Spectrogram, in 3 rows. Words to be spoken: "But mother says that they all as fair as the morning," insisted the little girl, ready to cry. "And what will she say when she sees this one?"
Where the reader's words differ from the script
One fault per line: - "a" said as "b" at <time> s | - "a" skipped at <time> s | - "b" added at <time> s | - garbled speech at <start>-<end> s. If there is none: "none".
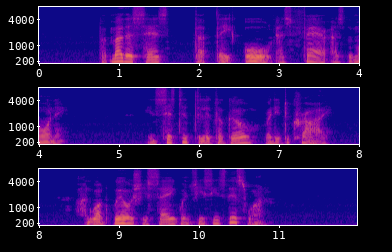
none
